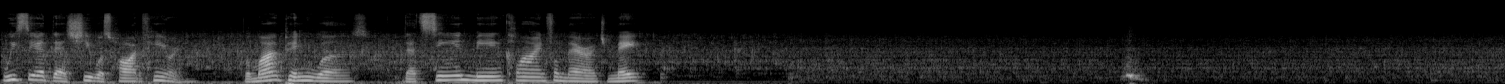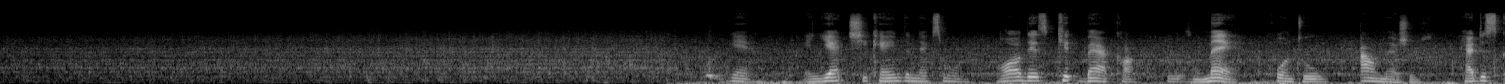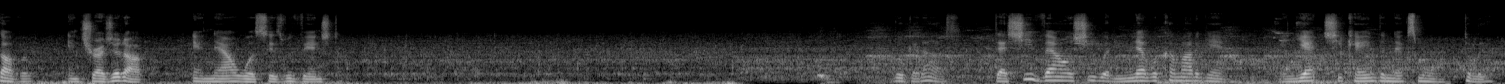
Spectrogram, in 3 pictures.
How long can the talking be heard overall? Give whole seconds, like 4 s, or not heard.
24 s.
